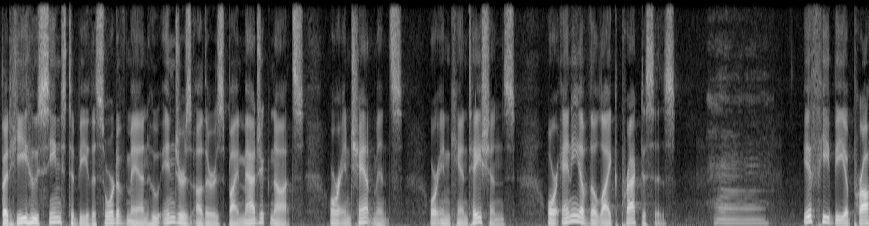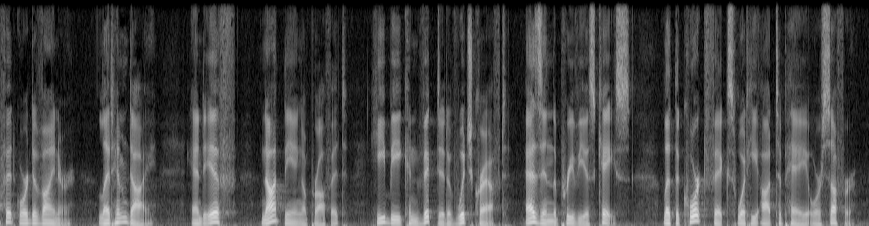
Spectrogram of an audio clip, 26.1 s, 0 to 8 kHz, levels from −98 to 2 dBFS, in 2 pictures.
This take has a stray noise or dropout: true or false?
true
